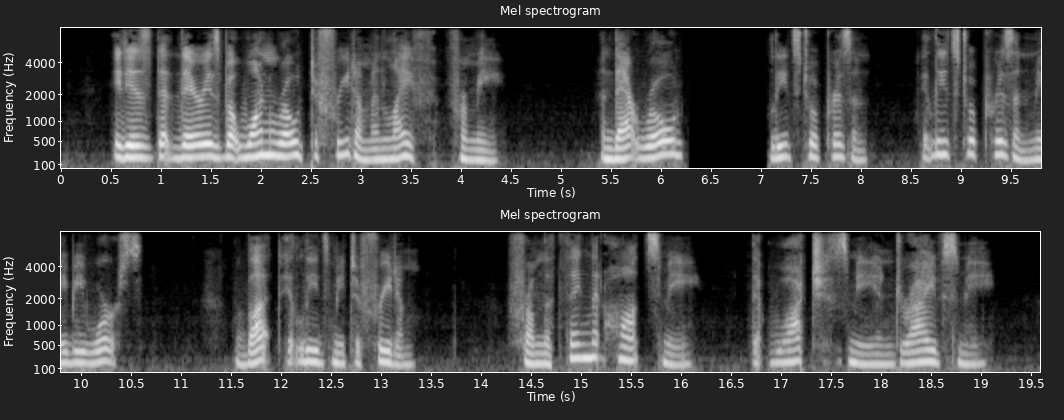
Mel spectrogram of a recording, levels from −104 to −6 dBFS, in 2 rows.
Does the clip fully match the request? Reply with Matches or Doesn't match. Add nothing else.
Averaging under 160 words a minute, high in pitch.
Matches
